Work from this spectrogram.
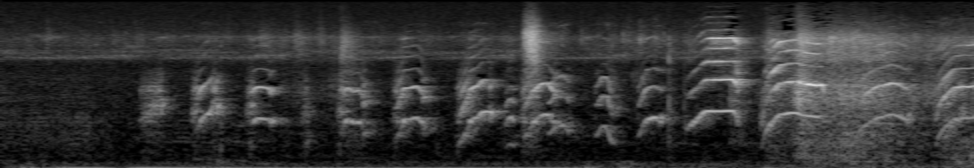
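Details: Puppies of a mother dog that is moving her litter to a new nest, possibly because it is messy. Rapid, arched, high whimpers and yips come about twice a second over a low steady hum.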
